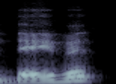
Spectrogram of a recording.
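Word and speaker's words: D4vd: It's pronounced David, but it's spelled with a 4.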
